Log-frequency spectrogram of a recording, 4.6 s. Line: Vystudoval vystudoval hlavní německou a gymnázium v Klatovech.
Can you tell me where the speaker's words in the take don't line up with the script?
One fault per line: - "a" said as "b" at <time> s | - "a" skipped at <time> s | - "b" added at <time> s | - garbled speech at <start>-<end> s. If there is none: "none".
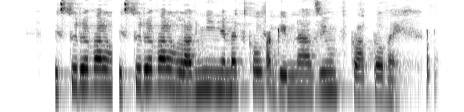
none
